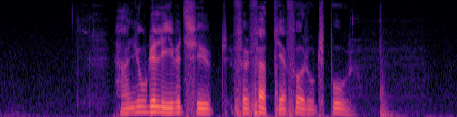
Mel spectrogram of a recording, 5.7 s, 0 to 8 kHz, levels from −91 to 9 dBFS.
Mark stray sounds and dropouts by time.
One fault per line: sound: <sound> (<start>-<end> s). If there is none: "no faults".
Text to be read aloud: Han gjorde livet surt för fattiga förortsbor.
sound: thud (4.8-5.1 s)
